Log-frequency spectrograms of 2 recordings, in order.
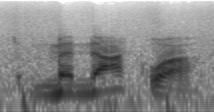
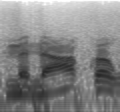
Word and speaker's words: Minocqua: The town that he spelled and couldn't pronounce is pronounced Minocqua, Wisconsin. It's an Indian word, which I don't remember what it is, but it's pronounced Minocqua, Wisconsin, and the station is on 1570 AM, 5,000 watts daytime.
